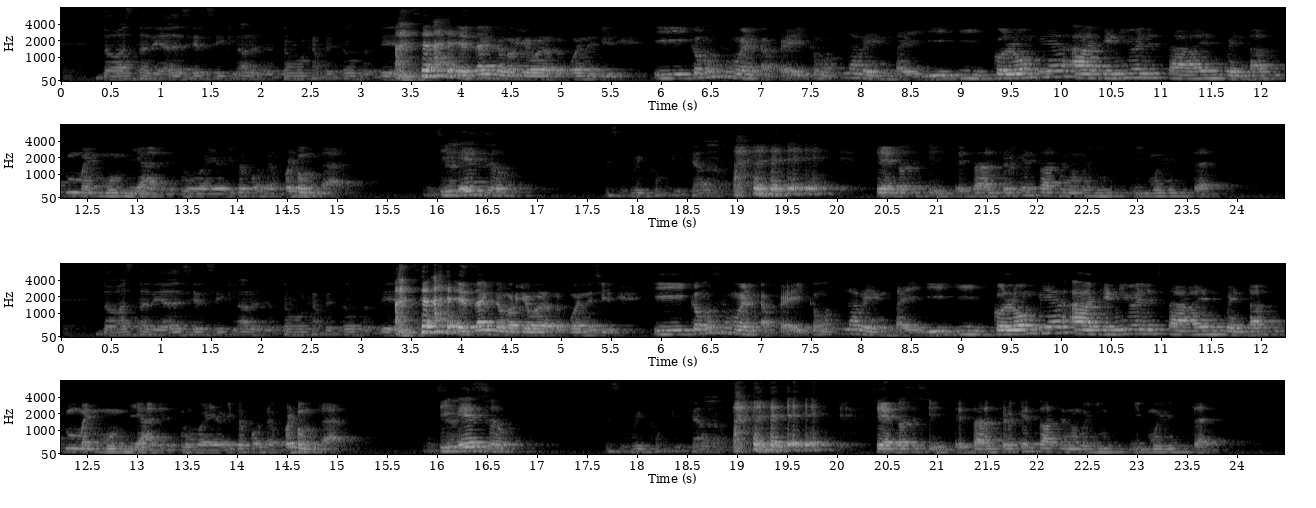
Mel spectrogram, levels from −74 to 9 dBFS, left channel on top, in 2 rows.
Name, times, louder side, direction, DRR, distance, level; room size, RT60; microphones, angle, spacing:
voice 1, 0.3-3.5 15.9-16.6 17.7-18.9, right 1 dB, 5° left, 0.4 m, -41 dB
voice 2, 3.3-15.1 16.0-16.8 19.0-23.8, right 3 dB, 45° right, 0.5 m, -31 dB
4.3 x 3.6 x 3.4 m
head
